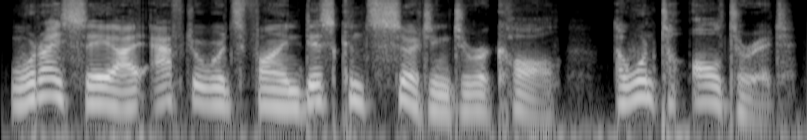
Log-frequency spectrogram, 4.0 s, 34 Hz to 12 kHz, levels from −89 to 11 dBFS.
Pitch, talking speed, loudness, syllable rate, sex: 145 Hz, 210 wpm, -19 LUFS, 5.9 syllables/s, male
